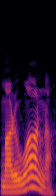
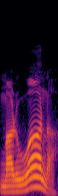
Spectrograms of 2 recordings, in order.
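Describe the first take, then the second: No difference in how they are said.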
